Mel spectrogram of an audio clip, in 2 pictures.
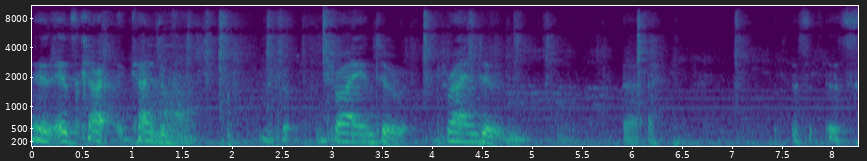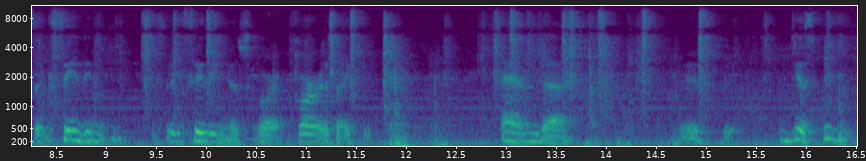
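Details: Broca's aphasia in a 90-year-old woman after a left ischemic stroke, during recovery, completing about half her sentences, with repetitions and incomplete sentences.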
